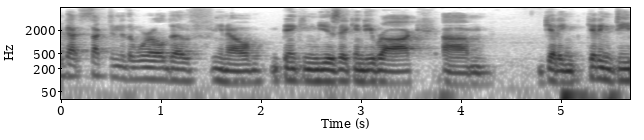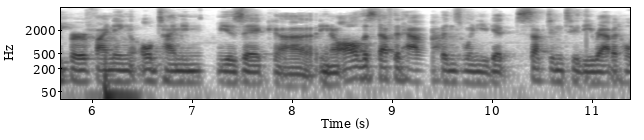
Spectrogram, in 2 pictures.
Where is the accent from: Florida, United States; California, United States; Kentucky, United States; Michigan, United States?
California, United States; Sacramento; I grew up in Northern California in Sacramento.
